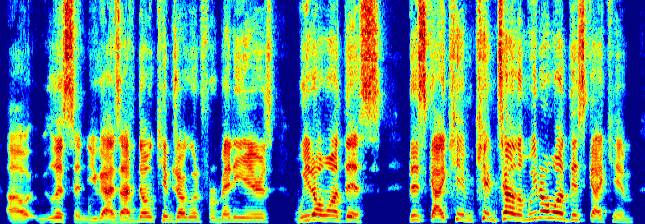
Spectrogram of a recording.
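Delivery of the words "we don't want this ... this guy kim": high, loud hammed-up plea; over-the-top appeal to the dictator; mock pleading.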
